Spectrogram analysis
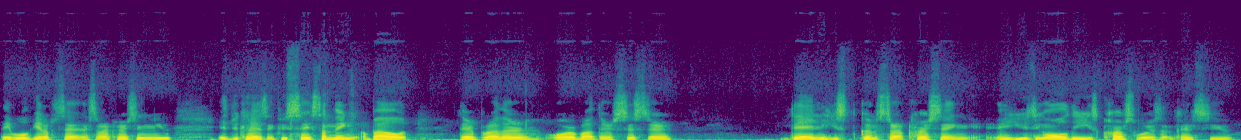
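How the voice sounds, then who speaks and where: Male video host, dark mellow tone, earnest informal advice, dull lo-fi phone sound. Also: mid-range voice. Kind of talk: informal list-style advice monologue.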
